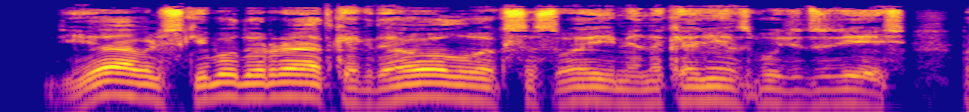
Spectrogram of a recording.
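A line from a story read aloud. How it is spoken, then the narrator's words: Indistinct grumbling. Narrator (Russian): пробурчал он невнятно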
